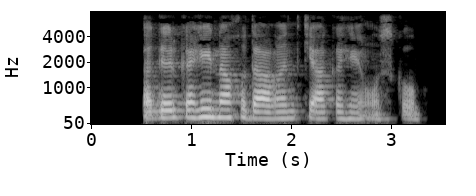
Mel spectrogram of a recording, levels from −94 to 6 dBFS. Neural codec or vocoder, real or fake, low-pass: none; real; 7.2 kHz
